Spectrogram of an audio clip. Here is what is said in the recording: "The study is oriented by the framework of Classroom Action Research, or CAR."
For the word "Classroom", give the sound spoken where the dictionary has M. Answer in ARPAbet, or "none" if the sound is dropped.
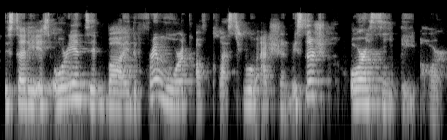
M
